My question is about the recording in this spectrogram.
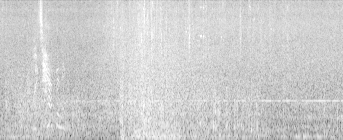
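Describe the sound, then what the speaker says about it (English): Thunderstorm in the Life is Strange video game: steady heavy rain with a loud rolling thunder crash building around the middle and rumbling on, all close and dense with no talking. "I'm trapped in a storm?"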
